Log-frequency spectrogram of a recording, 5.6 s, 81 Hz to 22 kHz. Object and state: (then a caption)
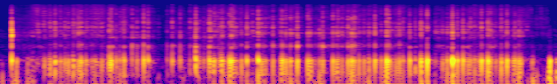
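Composite tactical helmet. Fingertips tap and scratch the shell of a hollow camo composite tactical helmet with a velcro panel, and fingers grip its front mount. The result is a dense, quick run of dry, hollow taps with a resonant tone near 390 Hz, mixed with scratchy rustling. Each tap dies away almost at once.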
